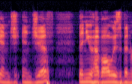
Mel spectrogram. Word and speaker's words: GIF: graphic interchange format but you don't pronounce gif as gif you pronounce it jiff that's the that's the whole argument people that say it's gif are completely wrong how much time a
